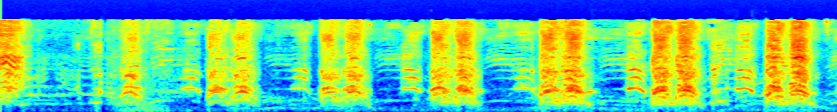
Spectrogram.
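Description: A crowd of marchers shouting slogans together in rhythm, one short loud shout roughly every second.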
